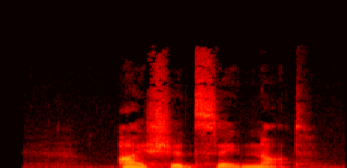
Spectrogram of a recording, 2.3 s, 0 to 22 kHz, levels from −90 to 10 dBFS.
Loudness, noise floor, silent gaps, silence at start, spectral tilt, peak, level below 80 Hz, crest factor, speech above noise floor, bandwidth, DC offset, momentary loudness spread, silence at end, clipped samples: -35 LUFS; -63 dBFS; none; 0.4 s; -4 dB/octave; -18 dBFS; -84 dBFS; 20 dB; 28 dB; 16 kHz; under 0.1%; 17 LU; 0.25 s; under 0.1%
